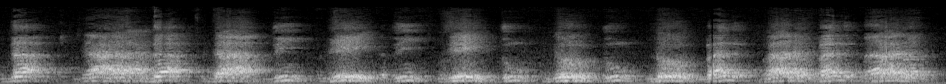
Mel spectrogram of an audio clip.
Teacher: Tidak boleh ada desisnya, sama dengan huruf ja. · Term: dal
